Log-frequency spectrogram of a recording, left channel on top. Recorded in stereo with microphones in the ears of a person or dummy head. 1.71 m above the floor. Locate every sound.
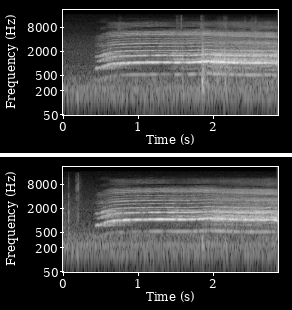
0.4 s a shout: 25° left (ahead or behind), 2 m; by 2.9 s 15° left (ahead or behind), 1.1 m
